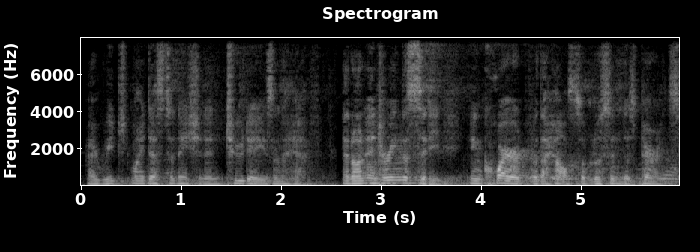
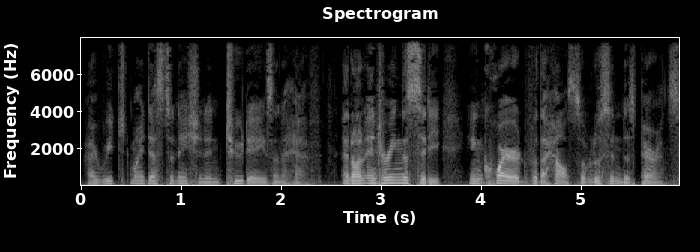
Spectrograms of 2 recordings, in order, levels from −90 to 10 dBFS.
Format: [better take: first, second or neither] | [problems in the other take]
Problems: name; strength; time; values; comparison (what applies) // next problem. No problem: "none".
second | noise reduction (neural separator model SepFormer DNS4)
